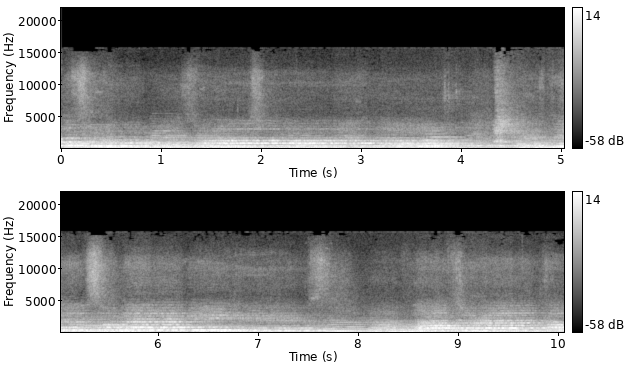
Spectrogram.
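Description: A large mixed choir singing in full harmony, holding long sustained chords that shift every second or so.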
